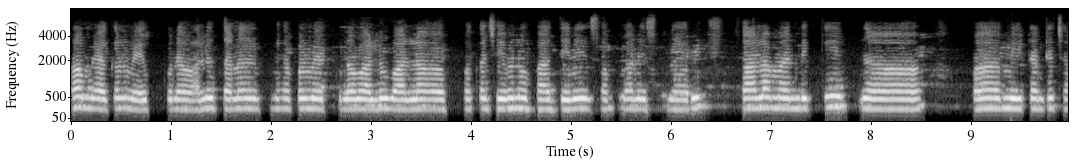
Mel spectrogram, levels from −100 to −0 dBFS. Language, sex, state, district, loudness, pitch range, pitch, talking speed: Telugu, female, Andhra Pradesh, Guntur, -16 LUFS, 225-240 Hz, 230 Hz, 115 wpm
